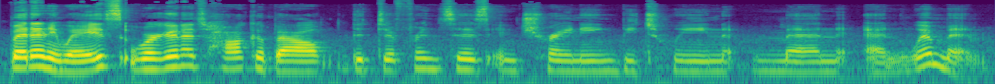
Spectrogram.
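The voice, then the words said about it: Voice slightly off, sick-sounding. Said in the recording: “my voice sounds a little off, it's because I'm getting over a cold”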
